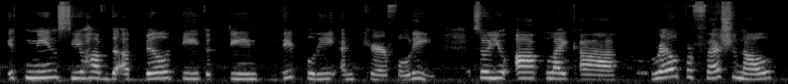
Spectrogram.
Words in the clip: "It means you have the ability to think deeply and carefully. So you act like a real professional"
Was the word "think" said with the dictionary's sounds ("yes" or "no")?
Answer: no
